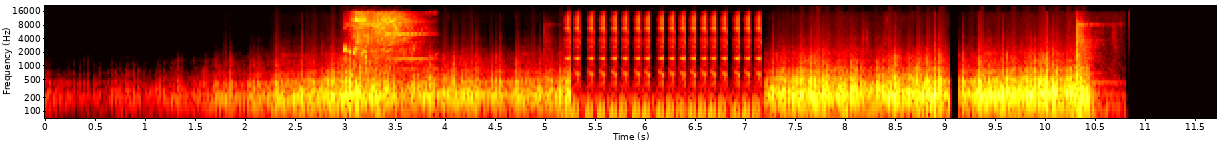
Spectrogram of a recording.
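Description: A heavy ball rolls along a wooden track with a low rumble.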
